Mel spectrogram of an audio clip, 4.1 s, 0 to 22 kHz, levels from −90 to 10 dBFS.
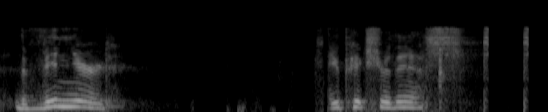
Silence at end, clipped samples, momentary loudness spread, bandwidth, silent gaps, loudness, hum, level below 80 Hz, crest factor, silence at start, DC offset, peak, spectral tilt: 0.15 s; under 0.1%; 20 LU; 8 kHz; 1.34-1.38 s, 1.97-2.02 s, 2.20-2.25 s; -38 LUFS; none; -72 dBFS; 18 dB; 0.1 s; under 0.1%; -22 dBFS; -6 dB/octave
